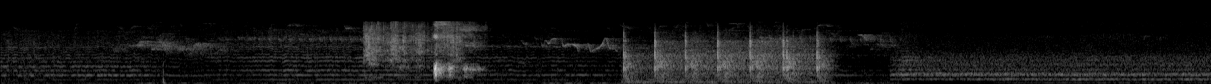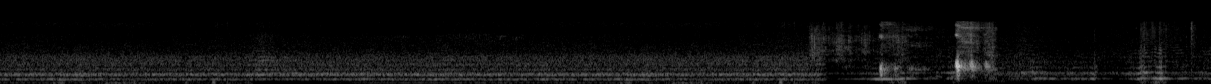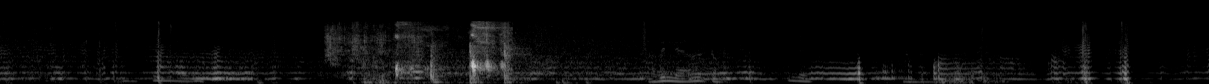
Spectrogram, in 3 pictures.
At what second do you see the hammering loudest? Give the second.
8 s.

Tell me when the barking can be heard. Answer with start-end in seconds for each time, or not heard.
not heard.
